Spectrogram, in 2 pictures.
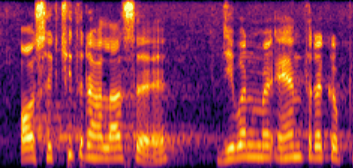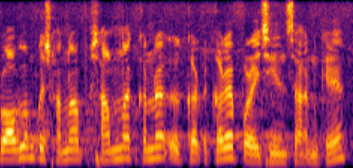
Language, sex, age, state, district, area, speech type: Maithili, male, 30-45, Bihar, Supaul, rural, spontaneous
